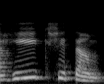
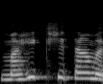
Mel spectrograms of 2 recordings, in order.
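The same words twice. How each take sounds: First: The vowel after m-h is long. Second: The vowel after m-h is short. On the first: The speaker calls it right. "ఆ హీకి దీర్ఘం ఉంది" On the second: The speaker calls it wrong. "మహీక్షితాం అన్నావు"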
